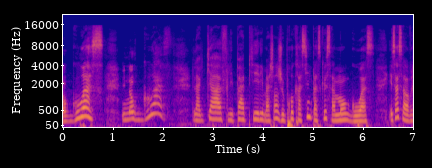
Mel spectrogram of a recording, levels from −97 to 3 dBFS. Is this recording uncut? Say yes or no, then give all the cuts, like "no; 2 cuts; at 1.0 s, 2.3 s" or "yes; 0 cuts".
yes; 0 cuts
